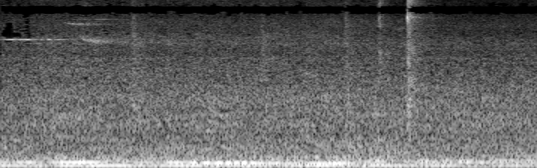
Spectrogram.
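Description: Steady low drone of a diesel passenger train rolling slowly along a platform, with an even rushing noise over it. A single sharp click comes about three and a half seconds in.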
